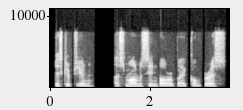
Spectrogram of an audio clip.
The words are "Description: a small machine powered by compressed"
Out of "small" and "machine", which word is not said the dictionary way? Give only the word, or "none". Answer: machine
